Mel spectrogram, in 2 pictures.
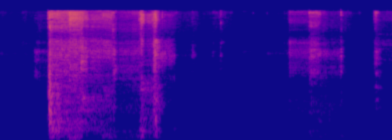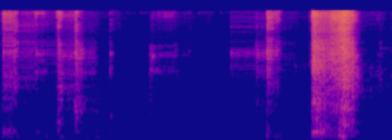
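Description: Computer keyboard being typed on in short, irregular runs of key clicks, with pauses between.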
